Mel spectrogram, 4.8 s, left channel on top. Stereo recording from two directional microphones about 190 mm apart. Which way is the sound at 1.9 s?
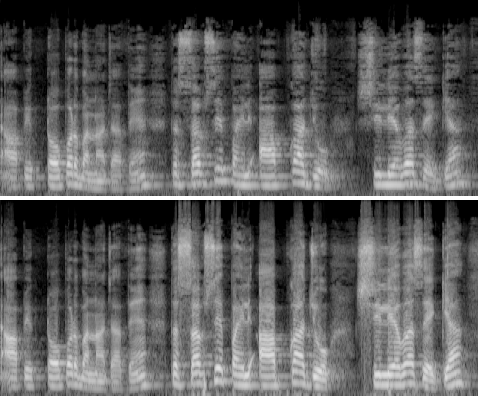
50° right (ahead or behind).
